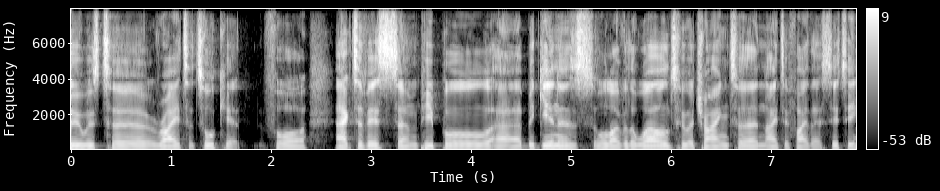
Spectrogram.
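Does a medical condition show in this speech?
No.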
